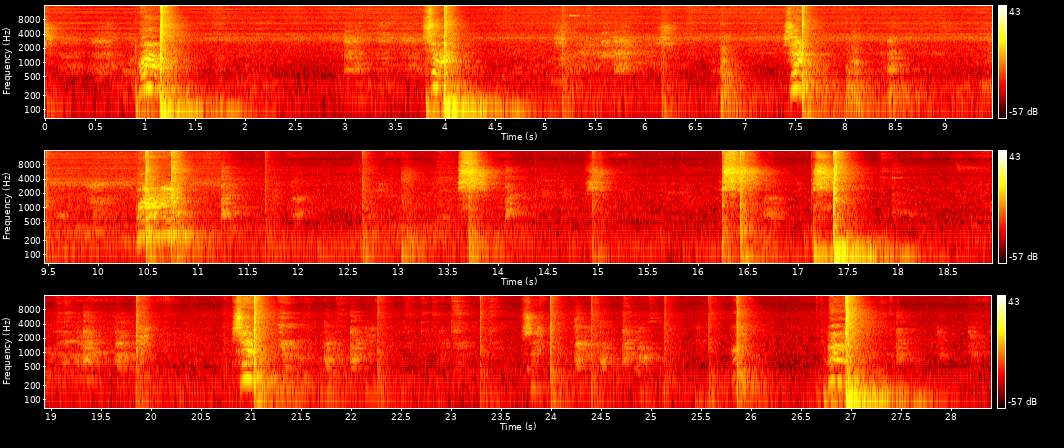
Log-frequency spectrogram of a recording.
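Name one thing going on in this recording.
Kicks and punches thud heavily against a punching bag.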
